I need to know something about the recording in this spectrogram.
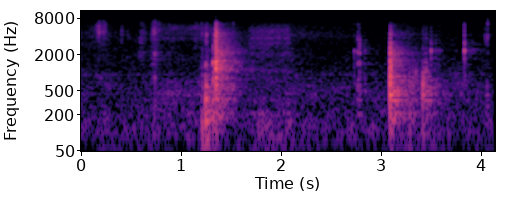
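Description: Handling noise from a small box mod being turned over in the hands and set down: a few short clicks and knocks, the loudest about a second and a half in and another about three seconds in.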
